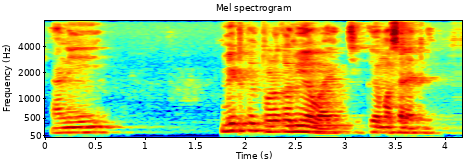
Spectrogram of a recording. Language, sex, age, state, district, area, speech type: Marathi, male, 18-30, Maharashtra, Washim, rural, spontaneous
